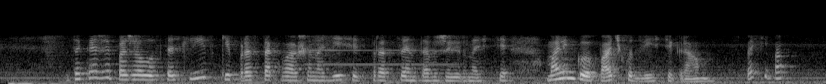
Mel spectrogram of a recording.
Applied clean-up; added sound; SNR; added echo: none; Wind instrument, woodwind instrument; 20 dB; reverberation time 1.6 s.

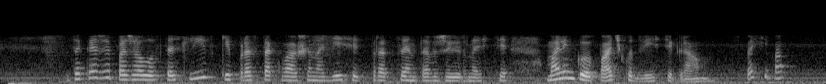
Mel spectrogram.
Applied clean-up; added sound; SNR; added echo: none; none; none; none.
